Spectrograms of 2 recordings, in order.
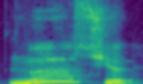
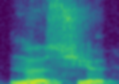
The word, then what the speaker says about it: monsieur: Aqui tem esse som do E, o E fechado, ok? Para fazer o E, faz a boca do O e fala E. E, monsieur, monsieur. E o R é mudo.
